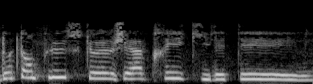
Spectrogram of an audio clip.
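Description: A woman's high-pitched voice. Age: 60s. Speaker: retired French teacher. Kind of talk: interview.

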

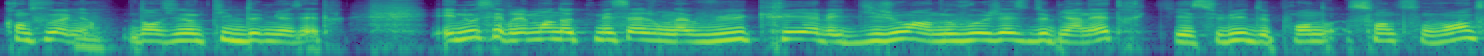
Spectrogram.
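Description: A woman talks in a plain, everyday voice at a medium pitch, with fairly even intonation and a fairly quick pace. The recording is very clean, with a silent background. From France, Chinon (Indre-et-Loire). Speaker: company co-founder. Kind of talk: interview.

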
